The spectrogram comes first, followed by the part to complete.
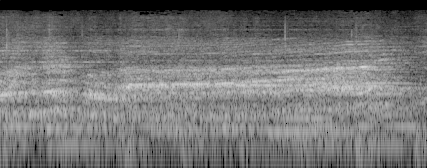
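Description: Children's choir of many young voices singing with musical accompaniment, holding one long note that slides upward in pitch.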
